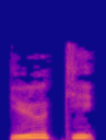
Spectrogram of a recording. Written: 有機

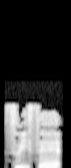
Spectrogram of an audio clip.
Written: comete

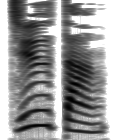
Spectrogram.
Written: 絨毯

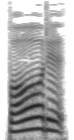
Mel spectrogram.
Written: ballon

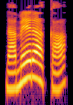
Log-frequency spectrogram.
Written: lisse

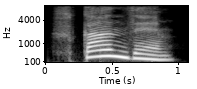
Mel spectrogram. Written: incomplet

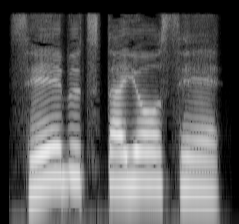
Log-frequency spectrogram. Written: 生物多様性

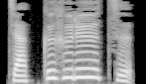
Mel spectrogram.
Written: jacquier

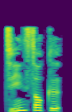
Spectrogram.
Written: 迅速

